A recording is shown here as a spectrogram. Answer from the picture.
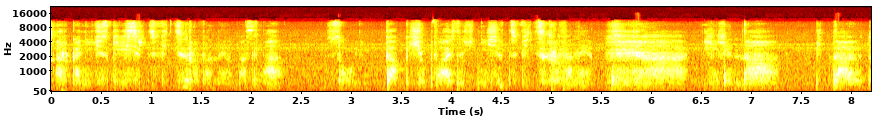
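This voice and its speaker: A woman whispers, keeping a moderate pace. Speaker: ASMR creator. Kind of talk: ASMR product review. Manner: whispered. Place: home room.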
